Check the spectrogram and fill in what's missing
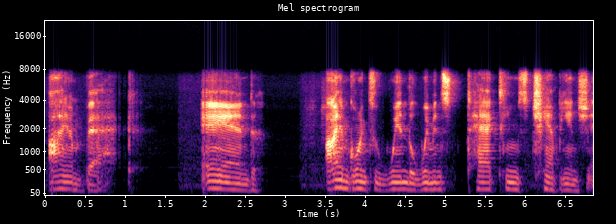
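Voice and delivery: slow, soft and stiff, like reciting a script; mock her wooden, over-deliberate promo voice; mock Lana. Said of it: "it started off with Lana like".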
